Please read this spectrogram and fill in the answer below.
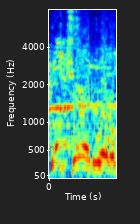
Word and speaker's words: Whitted: Jared Whitted is how they pronounce it, but his second sack of the ball game.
